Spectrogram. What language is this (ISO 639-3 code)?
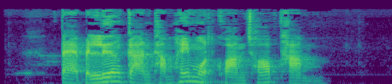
tha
